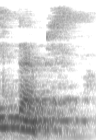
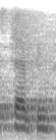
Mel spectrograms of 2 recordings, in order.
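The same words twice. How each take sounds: First: "स्टेप्स" as one syllable, steps; "स्टेप्स" with no vowel between p and s; one-syllable stapes. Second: "स्टेपीज" as STAY-peez; "स्टेपीज" in two syllables, ending -peez; two-syllable stapes. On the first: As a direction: say "स्टेप्स" like English steps, ending in -ps. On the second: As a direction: say "स्टेपीज" with a long ee after the p. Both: Shown as a demonstration. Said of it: "बहुत से लोग इसको स्टेपीज भी बोलते हैं".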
